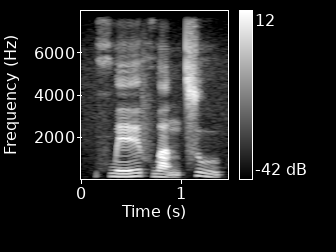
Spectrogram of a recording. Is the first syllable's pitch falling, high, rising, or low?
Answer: rising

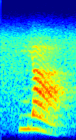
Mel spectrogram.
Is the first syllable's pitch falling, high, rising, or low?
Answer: falling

